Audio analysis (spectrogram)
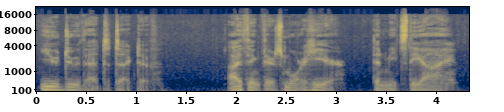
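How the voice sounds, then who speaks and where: A man's voice: extremely low pitch, very animated, measured pace, husky, no echo, heavily acted. A man playing a grim, terse vigilante detective in an audio drama, with a curt, commanding, brooding manner. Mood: terse, dry. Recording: loud music under the voice.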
